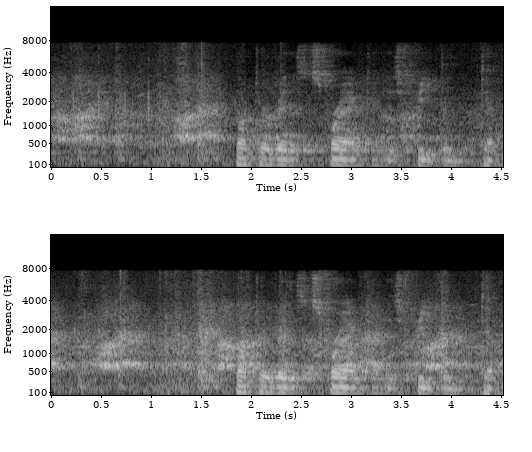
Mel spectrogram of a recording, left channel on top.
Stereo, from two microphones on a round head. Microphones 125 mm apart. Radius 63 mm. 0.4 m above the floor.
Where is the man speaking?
15° right (ahead or behind), 1.2 m.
